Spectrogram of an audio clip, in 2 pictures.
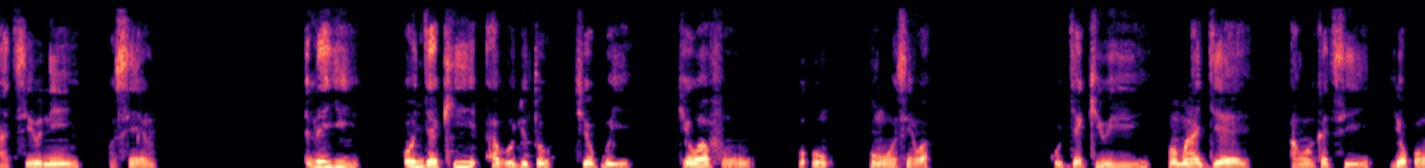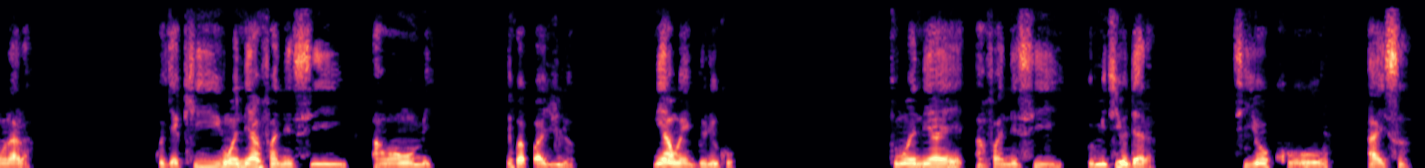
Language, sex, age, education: Yoruba, male, 15-29, primary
